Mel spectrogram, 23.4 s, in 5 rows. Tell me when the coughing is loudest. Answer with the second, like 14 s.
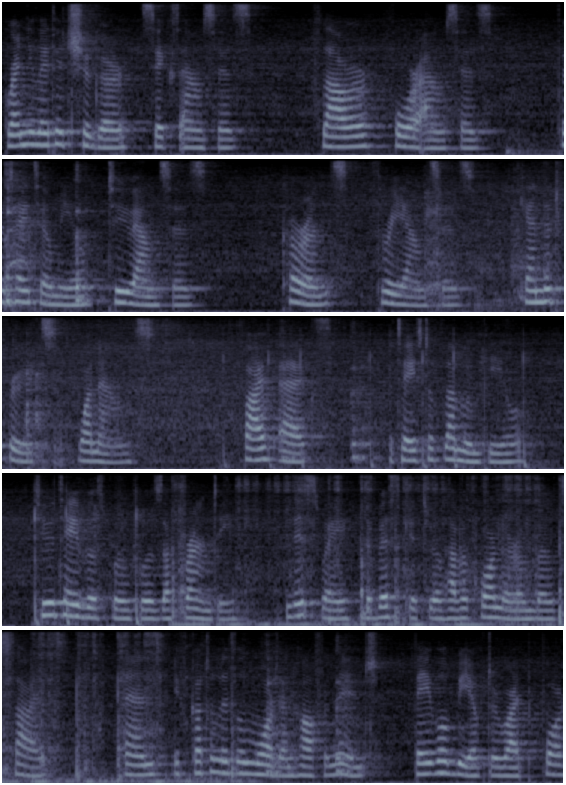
5 s.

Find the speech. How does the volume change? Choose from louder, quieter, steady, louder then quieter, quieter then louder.
steady.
